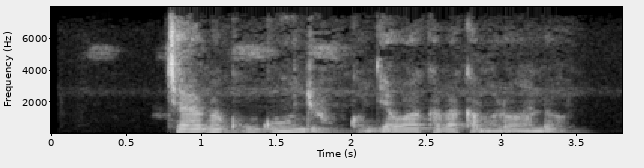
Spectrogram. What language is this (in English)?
Ganda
